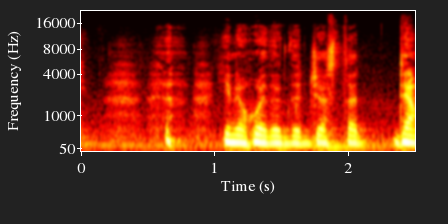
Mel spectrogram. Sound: chuckles

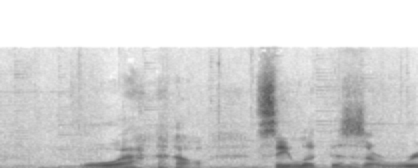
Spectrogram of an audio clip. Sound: chuckles

